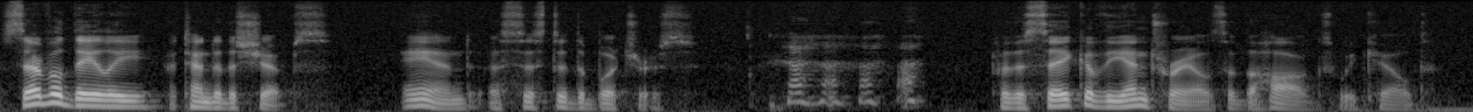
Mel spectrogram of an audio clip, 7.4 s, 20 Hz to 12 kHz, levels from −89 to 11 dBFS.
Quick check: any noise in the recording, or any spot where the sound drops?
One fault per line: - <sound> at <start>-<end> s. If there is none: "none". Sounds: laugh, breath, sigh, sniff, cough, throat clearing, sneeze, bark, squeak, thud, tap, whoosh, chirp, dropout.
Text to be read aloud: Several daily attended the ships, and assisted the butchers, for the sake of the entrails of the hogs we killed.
- laugh at 3.7-4.7 s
